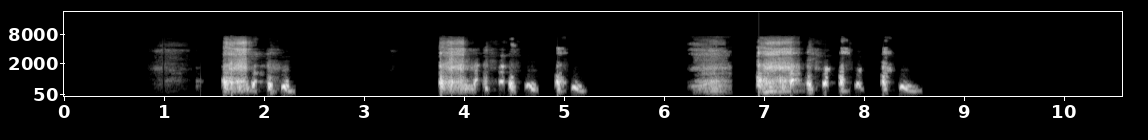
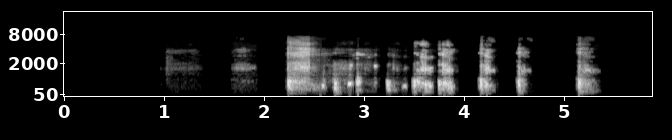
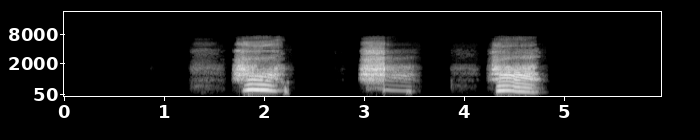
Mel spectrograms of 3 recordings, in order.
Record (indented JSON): {
  "three_cough_length": "10.6 s",
  "three_cough_amplitude": 32768,
  "three_cough_signal_mean_std_ratio": 0.34,
  "cough_length": "5.9 s",
  "cough_amplitude": 31430,
  "cough_signal_mean_std_ratio": 0.35,
  "exhalation_length": "6.0 s",
  "exhalation_amplitude": 27853,
  "exhalation_signal_mean_std_ratio": 0.39,
  "survey_phase": "beta (2021-08-13 to 2022-03-07)",
  "age": "18-44",
  "gender": "Female",
  "wearing_mask": "No",
  "symptom_cough_any": true,
  "symptom_new_continuous_cough": true,
  "symptom_runny_or_blocked_nose": true,
  "symptom_shortness_of_breath": true,
  "symptom_sore_throat": true,
  "symptom_fatigue": true,
  "symptom_fever_high_temperature": true,
  "symptom_headache": true,
  "symptom_onset": "3 days",
  "smoker_status": "Ex-smoker",
  "respiratory_condition_asthma": false,
  "respiratory_condition_other": false,
  "recruitment_source": "Test and Trace",
  "submission_delay": "1 day",
  "covid_test_result": "Positive",
  "covid_test_method": "RT-qPCR",
  "covid_ct_value": 19.8,
  "covid_ct_gene": "ORF1ab gene"
}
